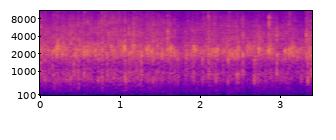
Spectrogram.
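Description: An audience applauds to welcome two guests coming up on stage, a dense, loud, steady burst of clapping that stays even throughout.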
